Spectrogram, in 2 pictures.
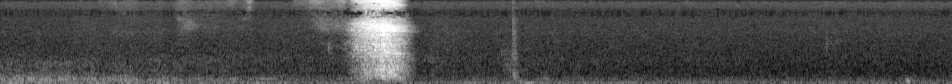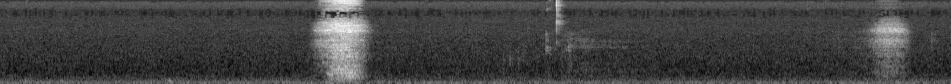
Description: Woke up feeling sneezy today from wildfires #sneezing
